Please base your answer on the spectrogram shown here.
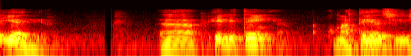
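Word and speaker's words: Jaeger: o Pier Justo Jeger, é um sobrenome alemão, já que se pronuncia Jeger.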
